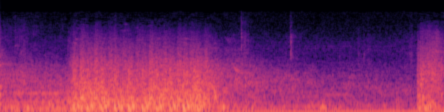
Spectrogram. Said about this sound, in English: Who the fuck throwing grenades at me?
